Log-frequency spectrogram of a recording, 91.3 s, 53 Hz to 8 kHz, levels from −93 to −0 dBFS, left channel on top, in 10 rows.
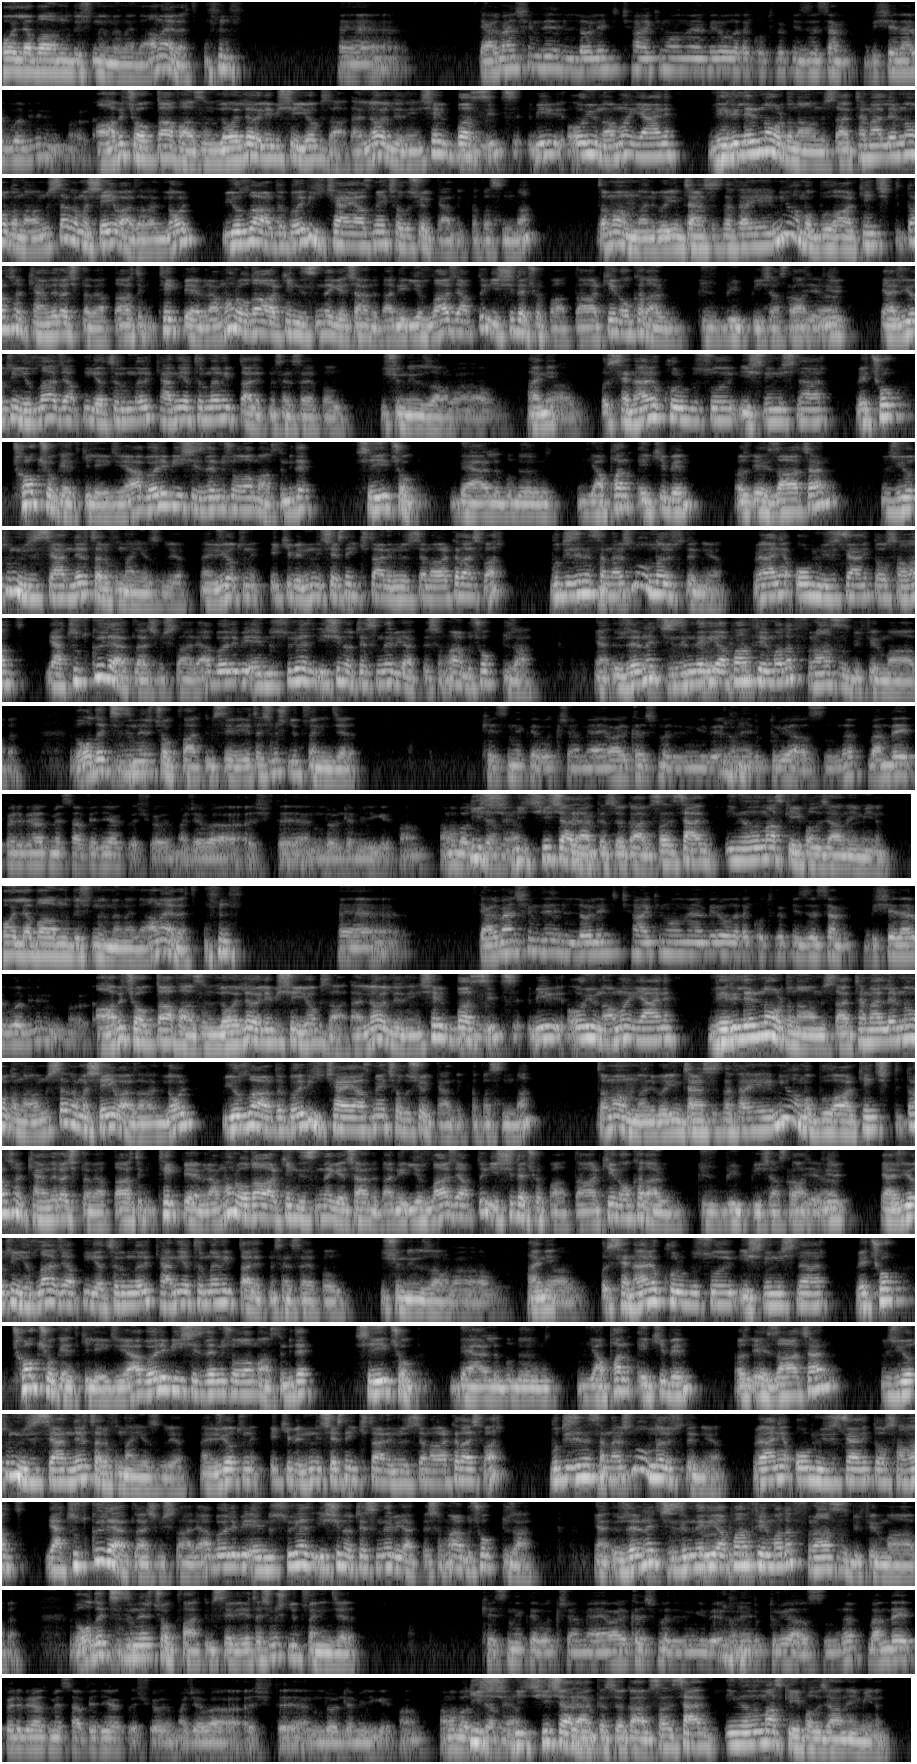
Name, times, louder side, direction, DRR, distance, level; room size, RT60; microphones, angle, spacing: voice 1, 0.0-2.4 10.1-15.8 16.2-20.2 20.5-23.6 24.2-35.8 36.2-39.9 40.3-41.0 41.8-42.1 42.5-44.8 45.1-48.7 49.2-49.9 50.1-52.6 53.0-54.0 54.4-59.8 60.3-62.0 62.3-64.0 64.3-69.2 69.8-73.2 73.7-76.6 80.2-80.5 86.8-91.0, right 2 dB, 80° right, 1.2 m, -31 dB
voice 2, 3.4-4.0 4.8-10.0 13.7-14.1 24.5-24.8 35.2-35.8 40.9-41.5 41.9-42.2 60.7-61.1 70.3-71.4 74.1-74.5 77.8-87.4 87.9-88.1, right 2 dB, 65° right, 1.0 m, -38 dB
3.0 x 2.6 x 2.3 m
head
